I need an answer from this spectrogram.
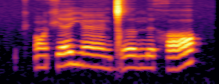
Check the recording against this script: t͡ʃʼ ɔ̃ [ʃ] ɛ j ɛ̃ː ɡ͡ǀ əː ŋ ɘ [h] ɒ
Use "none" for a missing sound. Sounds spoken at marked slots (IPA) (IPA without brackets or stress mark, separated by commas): ʃ, h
